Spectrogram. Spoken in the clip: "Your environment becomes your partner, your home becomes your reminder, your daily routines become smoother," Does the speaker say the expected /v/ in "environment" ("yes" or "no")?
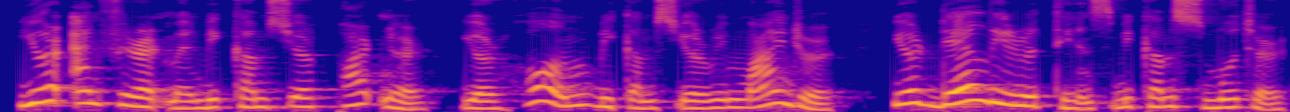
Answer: no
